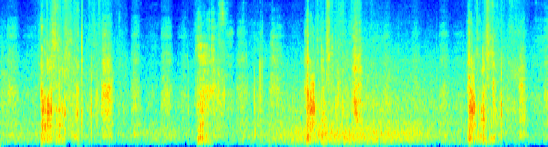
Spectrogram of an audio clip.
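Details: A Bull Terrier in Karystos, Greece pants and snuffles in rough, breathy bursts, a few seconds apart.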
